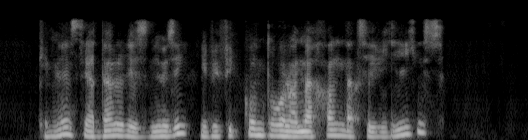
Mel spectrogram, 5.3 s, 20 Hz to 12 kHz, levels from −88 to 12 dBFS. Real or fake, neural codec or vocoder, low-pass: fake; codec, 16 kHz, 2 kbps, FreqCodec, smaller model; 7.2 kHz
